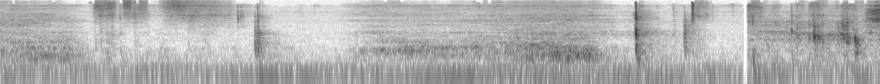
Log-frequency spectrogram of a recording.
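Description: Chipboard paper is scored on a scoring board for a mini album. A stylus makes a soft scraping, rubbing stroke across the board, followed by a few sharp taps and clicks near the end, close and quiet.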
